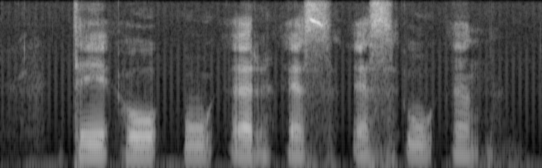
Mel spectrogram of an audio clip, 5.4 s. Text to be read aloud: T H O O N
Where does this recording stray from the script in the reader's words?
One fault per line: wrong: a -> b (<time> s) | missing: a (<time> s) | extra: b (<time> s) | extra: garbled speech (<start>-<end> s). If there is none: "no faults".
extra: R S S (2.3 s)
